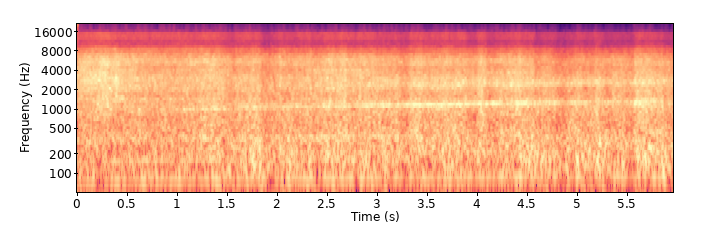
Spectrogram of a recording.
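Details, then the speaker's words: Yamaha Mio scooter after engine overhaul, accelerating from about 30 km/h while riding: smooth steady drone with faint rising tone under wind noise, no stutter or misfire; normal acceleration. "Ya. Percepatannya stabil. Tidak ada suara tersendat, tidak ada suara gagap."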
